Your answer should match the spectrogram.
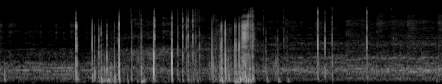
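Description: Handling noise from plush toys and the camera being moved against each other: a run of sharp clicks and taps from about a second to two and a half seconds in. Faint background music plays underneath.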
